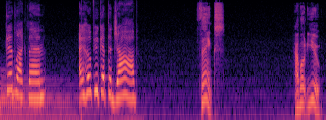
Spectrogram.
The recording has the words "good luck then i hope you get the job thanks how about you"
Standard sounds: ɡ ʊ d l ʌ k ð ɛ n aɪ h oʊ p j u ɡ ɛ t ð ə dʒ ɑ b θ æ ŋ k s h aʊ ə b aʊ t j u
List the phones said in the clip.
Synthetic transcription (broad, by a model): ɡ ʊ d l ʌ k ð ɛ n aɪ h oʊ p j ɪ ɡ ɛ t ð ə dʒ ɑ b θ æ ŋ k s h aʊ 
